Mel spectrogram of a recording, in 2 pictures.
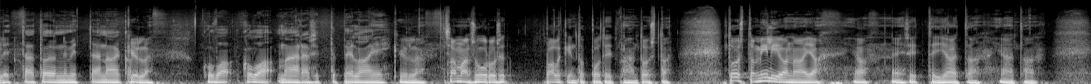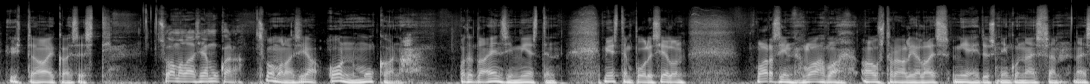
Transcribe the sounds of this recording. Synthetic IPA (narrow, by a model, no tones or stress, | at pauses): lit̪ːæːt̪oionnimit̪ːæinɑikɑkylːækoʋɑkoʋɑmæːɾæsit̪ːepelɑjikylːæsɑmɑnsuːruiset̪ | pɑlkint̪opot̪it̪ʋæhænt̪oist̪ɑt̪oist̪ɑmiljoːnɑːjɑjɑnesḭt̪ːejɑet̪ɑːnjɑet̪ɑːnyht̪æːɑikɑisḛst̪i̥suɑmɑlɑisiɑmukɑnɑ̰suɑmɑlɑisiɑonmukɑ̰nɑot̪et̪ɑːensimmiest̪enmiest̪empuolisielon | ʋɑrsinʋɑhʋɑɑust̪rɑːliɑlɑismiehit̪ysniːŋkunnæisːænæ̰i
